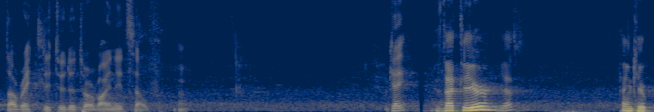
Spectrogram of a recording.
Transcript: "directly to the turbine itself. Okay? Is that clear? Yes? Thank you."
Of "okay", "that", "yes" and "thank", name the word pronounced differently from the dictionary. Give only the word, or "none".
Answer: none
